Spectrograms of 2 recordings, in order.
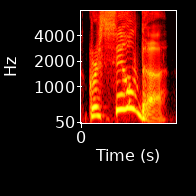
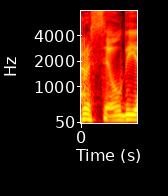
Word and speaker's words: Griselda: Not Griseldia, as I used to call it. No, I know there's not a second I in there. Welcome to the podcast.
